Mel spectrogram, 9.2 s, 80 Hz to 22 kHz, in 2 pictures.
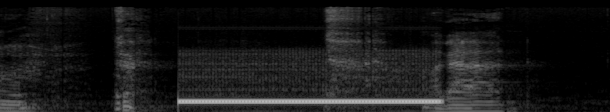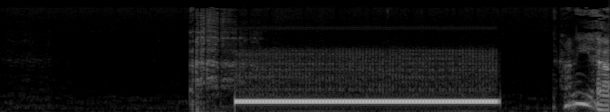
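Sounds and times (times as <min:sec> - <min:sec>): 
speech: 0:00.2 - 0:01.1
telephone ringback tone: 0:01.4 - 0:03.3, 0:06.4 - 0:08.4.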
